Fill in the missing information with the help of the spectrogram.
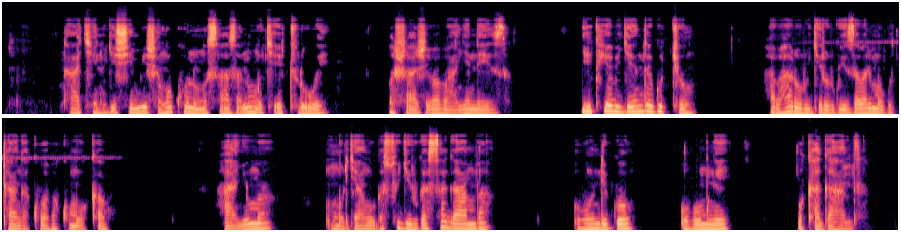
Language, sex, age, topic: Kinyarwanda, male, 18-24, health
